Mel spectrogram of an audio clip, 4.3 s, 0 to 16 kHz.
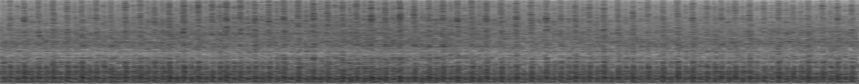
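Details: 1984 Volvo 245 parts car, 91,000 miles, idling just after start: sharp, even puffing tick about three or four per second over the idle; owner says "that's an exhaust leak."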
